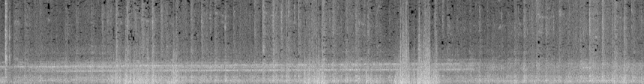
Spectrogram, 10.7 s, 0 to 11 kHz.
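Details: MTA R142A car 7686 on a Manhattan-bound 4 train near 183rd Street: steady high-pitched traction motor howl over the wheel clatter while running; cause not stated, later fixed.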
